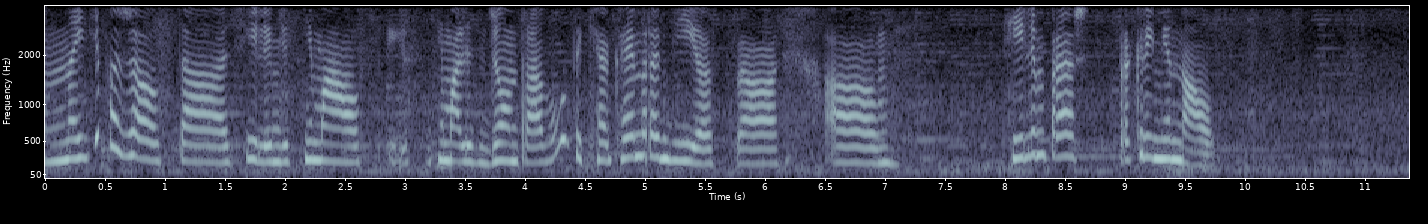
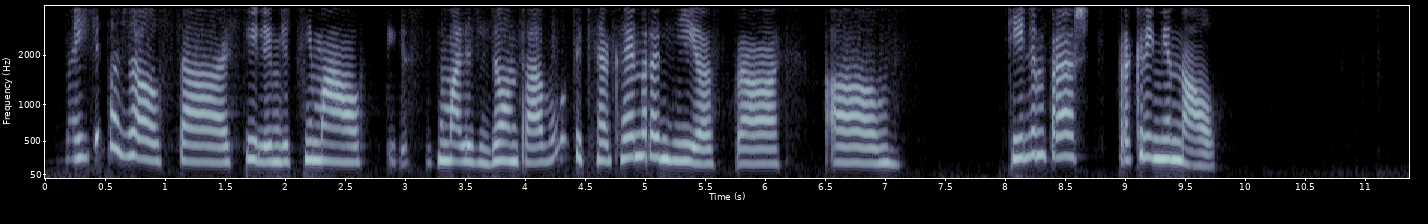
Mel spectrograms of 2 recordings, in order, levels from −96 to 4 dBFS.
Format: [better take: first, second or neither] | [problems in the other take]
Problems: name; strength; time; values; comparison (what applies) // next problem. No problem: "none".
first | noise reduction (neural mask model DeepFilterNet 3)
